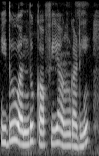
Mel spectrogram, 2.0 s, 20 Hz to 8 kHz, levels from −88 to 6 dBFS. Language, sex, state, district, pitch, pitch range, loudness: Kannada, female, Karnataka, Bangalore, 270 Hz, 235-295 Hz, -15 LUFS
